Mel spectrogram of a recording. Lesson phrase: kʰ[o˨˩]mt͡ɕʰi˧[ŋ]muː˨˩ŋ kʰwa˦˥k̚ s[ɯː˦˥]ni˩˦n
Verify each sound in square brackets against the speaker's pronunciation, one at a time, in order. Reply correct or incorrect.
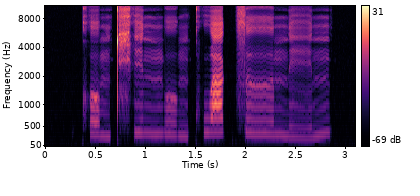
correct, incorrect: n, incorrect: ɯː˧

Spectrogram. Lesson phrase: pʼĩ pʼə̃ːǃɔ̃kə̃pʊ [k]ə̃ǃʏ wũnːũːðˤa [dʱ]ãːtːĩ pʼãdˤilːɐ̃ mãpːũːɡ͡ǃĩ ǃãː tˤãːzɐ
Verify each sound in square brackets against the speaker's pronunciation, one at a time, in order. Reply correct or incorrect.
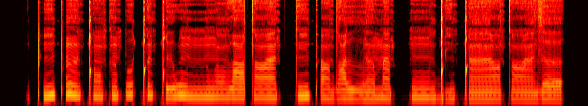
incorrect: ǃ, incorrect: tˤ

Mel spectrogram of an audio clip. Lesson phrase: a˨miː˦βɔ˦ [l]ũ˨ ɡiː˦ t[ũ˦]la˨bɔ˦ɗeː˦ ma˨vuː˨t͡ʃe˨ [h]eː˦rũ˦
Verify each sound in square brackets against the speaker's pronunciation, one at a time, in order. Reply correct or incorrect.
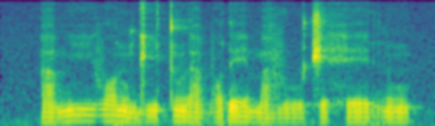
incorrect: ɾ, correct, correct

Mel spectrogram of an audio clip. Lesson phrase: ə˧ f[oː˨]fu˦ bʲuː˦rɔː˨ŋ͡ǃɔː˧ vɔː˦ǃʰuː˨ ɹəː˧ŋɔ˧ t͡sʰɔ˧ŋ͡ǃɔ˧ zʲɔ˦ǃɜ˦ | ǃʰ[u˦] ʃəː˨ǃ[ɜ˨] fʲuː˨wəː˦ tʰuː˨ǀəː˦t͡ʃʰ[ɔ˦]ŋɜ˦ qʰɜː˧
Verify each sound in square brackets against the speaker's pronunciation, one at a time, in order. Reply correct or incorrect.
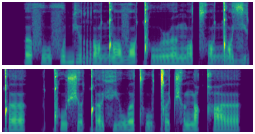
incorrect: uː˨, incorrect: u˧, correct, incorrect: ə˦

